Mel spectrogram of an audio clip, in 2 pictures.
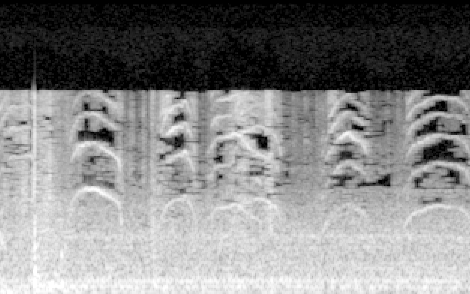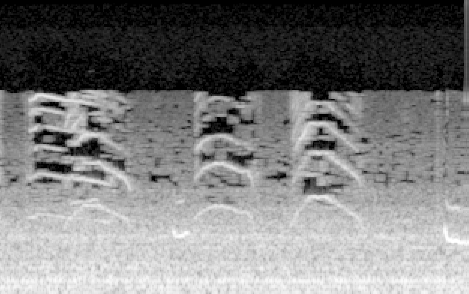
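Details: Five newborn kittens being woken by their mother cat: a run of high, bright arched mews repeats roughly every half second to second, each rising then dropping, with a low constant hum beneath.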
